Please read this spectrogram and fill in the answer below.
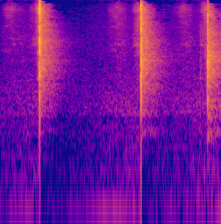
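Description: Hand-made wooden film clapperboard snapped shut twice, two sharp clacks about a second apart.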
